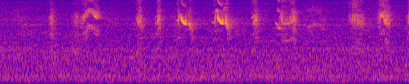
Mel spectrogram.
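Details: A swiftlet-like small bird in Singapore, chirping while preening, gives thin, high chirps and twitters in loose, uneven bursts, about two or three a second, over faint background hiss.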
